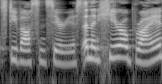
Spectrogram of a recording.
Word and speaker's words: Herobrine: And then Herobrian is just how I pronounce Herobrine because apparently it's Herobrine, you know.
